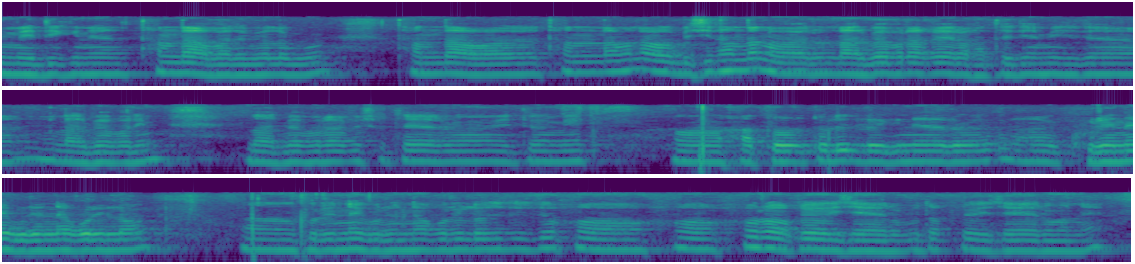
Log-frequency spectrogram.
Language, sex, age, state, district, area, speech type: Assamese, male, 18-30, Assam, Darrang, rural, spontaneous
